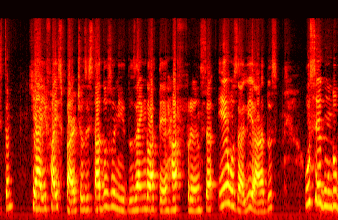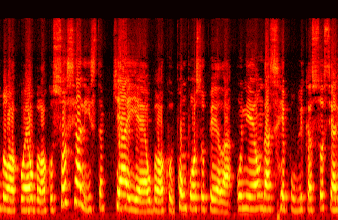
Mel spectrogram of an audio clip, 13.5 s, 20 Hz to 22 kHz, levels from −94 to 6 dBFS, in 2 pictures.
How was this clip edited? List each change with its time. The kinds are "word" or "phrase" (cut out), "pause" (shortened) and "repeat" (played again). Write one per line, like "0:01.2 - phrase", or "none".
0:08.9 - pause
0:10.2 - word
